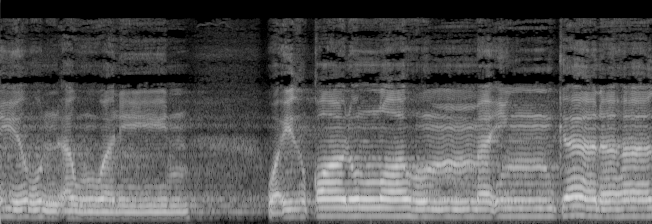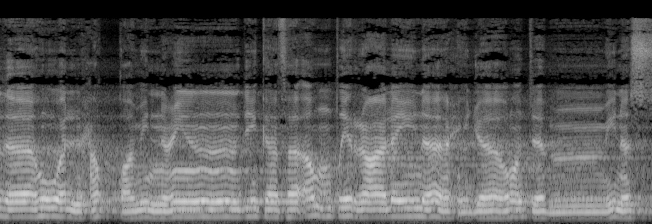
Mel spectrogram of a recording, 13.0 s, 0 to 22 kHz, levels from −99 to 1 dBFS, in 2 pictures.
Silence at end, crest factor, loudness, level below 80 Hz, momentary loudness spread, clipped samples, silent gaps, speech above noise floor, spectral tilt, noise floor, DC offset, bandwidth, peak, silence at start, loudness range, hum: 0 s; 16 dB; -24 LUFS; -74 dBFS; 9 LU; under 0.1%; none; 20 dB; -4.5 dB/octave; -44 dBFS; under 0.1%; 16 kHz; -8 dBFS; 0 s; 3 LU; none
